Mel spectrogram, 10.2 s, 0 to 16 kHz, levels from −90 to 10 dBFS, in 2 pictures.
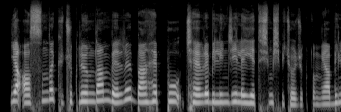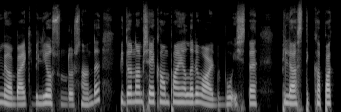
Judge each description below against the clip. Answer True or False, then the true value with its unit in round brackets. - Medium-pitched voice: False (225 Hz)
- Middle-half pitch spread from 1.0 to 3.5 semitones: False (4.4 semitones)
